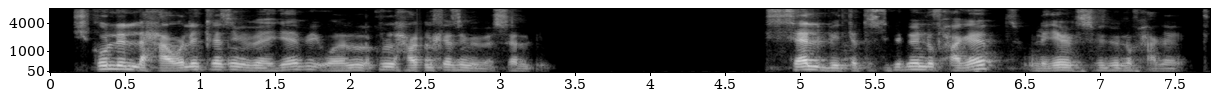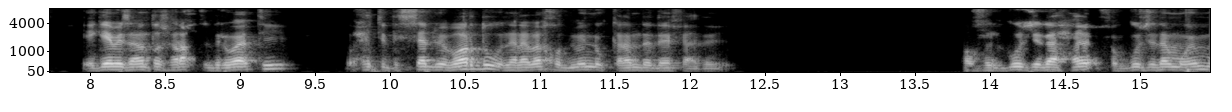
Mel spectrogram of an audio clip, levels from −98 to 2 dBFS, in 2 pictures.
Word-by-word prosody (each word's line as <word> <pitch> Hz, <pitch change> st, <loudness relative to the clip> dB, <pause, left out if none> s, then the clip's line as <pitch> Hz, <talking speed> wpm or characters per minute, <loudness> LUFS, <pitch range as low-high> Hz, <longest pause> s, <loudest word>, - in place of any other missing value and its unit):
مش -, -, -9 dB
كل 165 Hz, +1 st, +2 dB
اللي 150 Hz, -4 st, +2 dB
حواليك 125 Hz, +7 st, 0 dB
لازم 140 Hz, 0 st, 0 dB
يبقى 115 Hz, -3 st, -3 dB
إيجابي 140 Hz, +6 st, -4 dB
ولا 110 Hz, +3 st, -4 dB
كل -, -, -22 dB
اللي 135 Hz, -1 st, -1 dB
حواليك 120 Hz, 0 st, -3 dB
لازم 125 Hz, -2 st, -4 dB
يبقى -, -, -13 dB
سلبي. -, -, -10 dB, 1.4 s
السلبي 140 Hz, -4 st, +4 dB
أنت 115 Hz, -, -8 dB
بتستفيد 115 Hz, +5 st, -9 dB
منُّه 145 Hz, -1 st, +2 dB
في -, -, -9 dB
حاجات، 185 Hz, +2 st, 0 dB
والإيجابي 115 Hz, +4 st, -2 dB
بتستفيد 115 Hz, -1 st, -7 dB
منُّه 110 Hz, -1 st, -6 dB
في -, -, -17 dB
حاجات. 95 Hz, -1 st, -15 dB, 0.3 s
إيجابي 140 Hz, +6 st, +7 dB
زي 135 Hz, -, +2 dB
ما -, -, +5 dB
أنت 140 Hz, -, -3 dB
شرَحت 140 Hz, -2 st, -1 dB
دلوقتي، 140 Hz, +10 st, +2 dB, 0.4 s
وحِتّة 135 Hz, 0 st, -8 dB
السلبي 140 Hz, -2 st, +1 dB
برضه 160 Hz, +6 st, +5 dB
إن -, -, -4 dB
أنا 125 Hz, +1 st, +2 dB
باخد 130 Hz, -3 st, -1 dB
منّه 135 Hz, +1 st, -1 dB
الكلام 115 Hz, +1 st, -3 dB
ده 120 Hz, -, -3 dB
دافِع 110 Hz, -3 st, -6 dB
ليَّ. 95 Hz, +1 st, -16 dB, 1.6 s
هو -, -, -4 dB
في 110 Hz, +2 st, -7 dB
الجزء 130 Hz, +3 st, 0 dB
ده 130 Hz, -, +7 dB
ح 130 Hz, -, -5 dB, 0.2 s
في -, -, -15 dB
الجزء 130 Hz, +5 st, -5 dB
ده 135 Hz, -, +3 dB
مهم 135 Hz, +2 st, -1 dB
130 Hz, 200 wpm, -24 LUFS, 115-140 Hz, 1.6 s, إيجابي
